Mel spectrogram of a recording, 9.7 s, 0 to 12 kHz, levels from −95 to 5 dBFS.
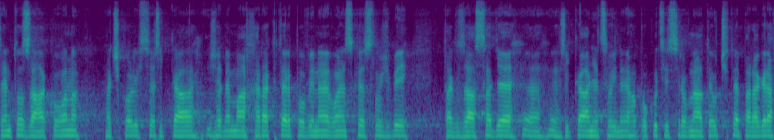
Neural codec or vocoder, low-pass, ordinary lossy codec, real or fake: none; 10.8 kHz; Opus, 16 kbps; real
